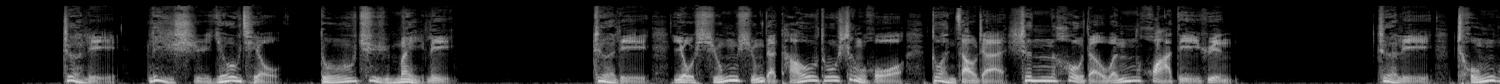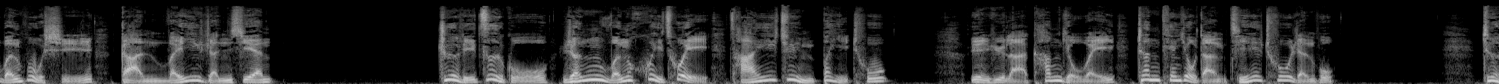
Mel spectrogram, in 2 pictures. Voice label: 男2 专题 抒情类, 国语男声配音; 佛山

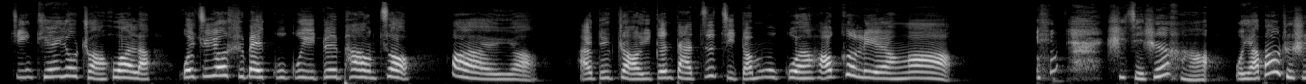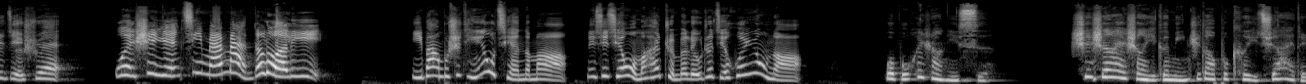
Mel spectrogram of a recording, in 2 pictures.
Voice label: 女 中文声线 展示年龄及不同性别

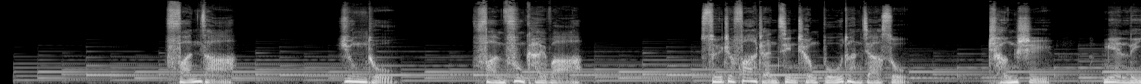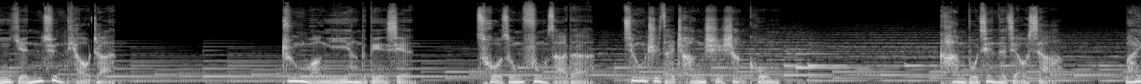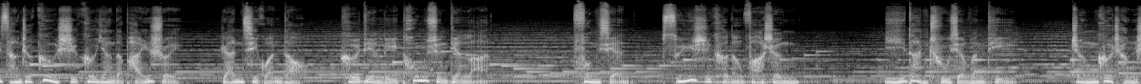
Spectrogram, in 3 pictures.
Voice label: 男 独白 电力设计院; 国网电力设计院

